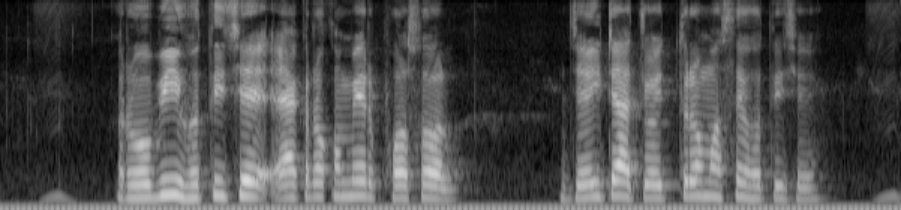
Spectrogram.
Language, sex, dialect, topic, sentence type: Bengali, male, Western, agriculture, statement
